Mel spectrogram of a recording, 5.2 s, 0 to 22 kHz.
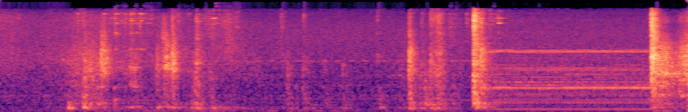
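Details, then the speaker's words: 2014 Polaris Sportsman Ace 330 on a jump, battery around 11.9 V, fuel pump running: scattered clatter then about a second of starter whir with no firing; cranks but won't catch, weak battery suspected, not confirmed. "just not getting enough standing to get it firing so we'll shut you off"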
